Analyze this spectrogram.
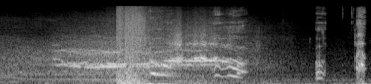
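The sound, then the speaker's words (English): Car tires screech loudly in a long, wavering squeal for about two seconds, followed by a short pause and a few sharp thudding impacts as the skidding car hits a person. “You have just been hit by a car that JPC is driving.”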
